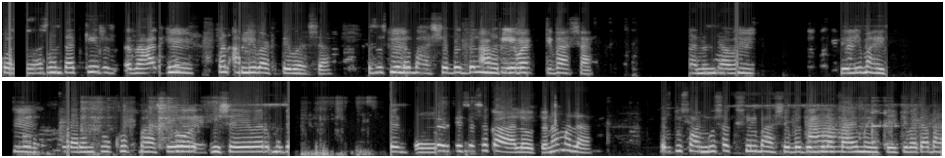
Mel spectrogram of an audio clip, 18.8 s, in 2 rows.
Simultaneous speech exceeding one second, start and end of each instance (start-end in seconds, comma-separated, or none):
none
